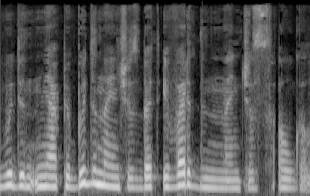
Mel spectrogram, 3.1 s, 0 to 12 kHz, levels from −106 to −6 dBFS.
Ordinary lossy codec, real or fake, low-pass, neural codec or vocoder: AAC, 32 kbps; real; 10.8 kHz; none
